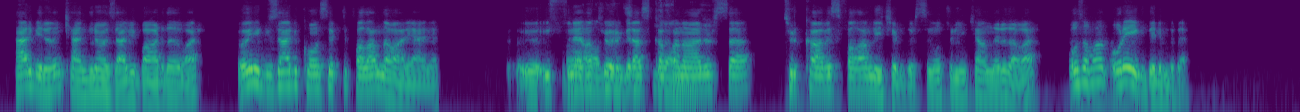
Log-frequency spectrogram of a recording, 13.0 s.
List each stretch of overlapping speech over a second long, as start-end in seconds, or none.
5.7-7.2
